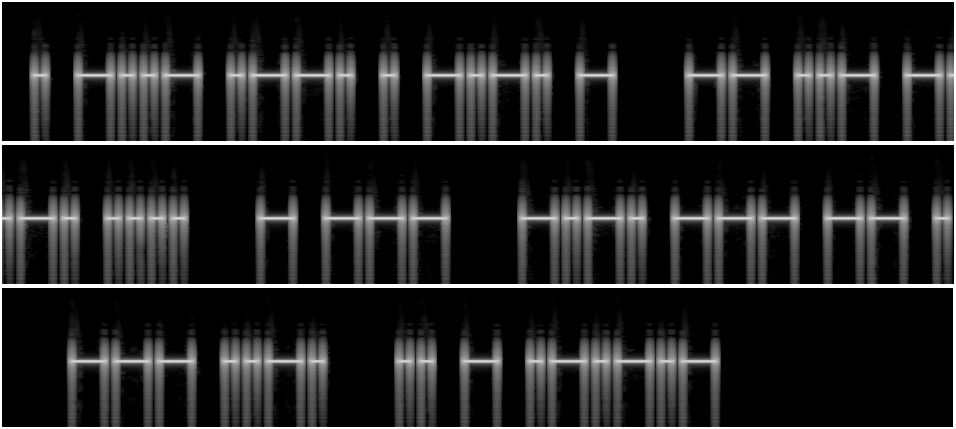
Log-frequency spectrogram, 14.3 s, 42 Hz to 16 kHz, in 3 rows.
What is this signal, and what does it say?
Morse code, heard as a keyed tone, about 22 wpm, 700 Hz. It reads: EXPECT MUCH TO COME OF IT.
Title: Sentences from Top 1100 Words 22wpm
